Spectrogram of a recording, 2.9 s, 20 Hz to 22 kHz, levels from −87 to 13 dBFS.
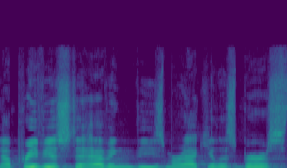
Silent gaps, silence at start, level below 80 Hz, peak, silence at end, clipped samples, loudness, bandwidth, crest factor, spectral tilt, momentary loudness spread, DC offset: none; 0 s; -64 dBFS; -14 dBFS; 0 s; under 0.1%; -30 LUFS; 16 kHz; 18 dB; -4.5 dB/octave; 8 LU; under 0.1%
